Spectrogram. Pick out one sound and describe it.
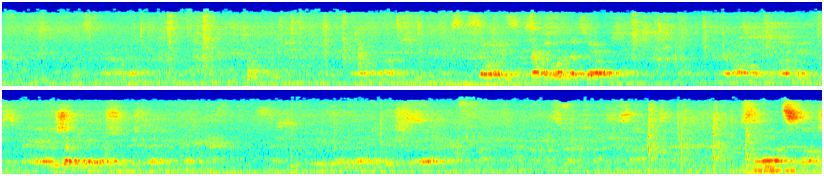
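A crowd of people murmurs in the background.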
